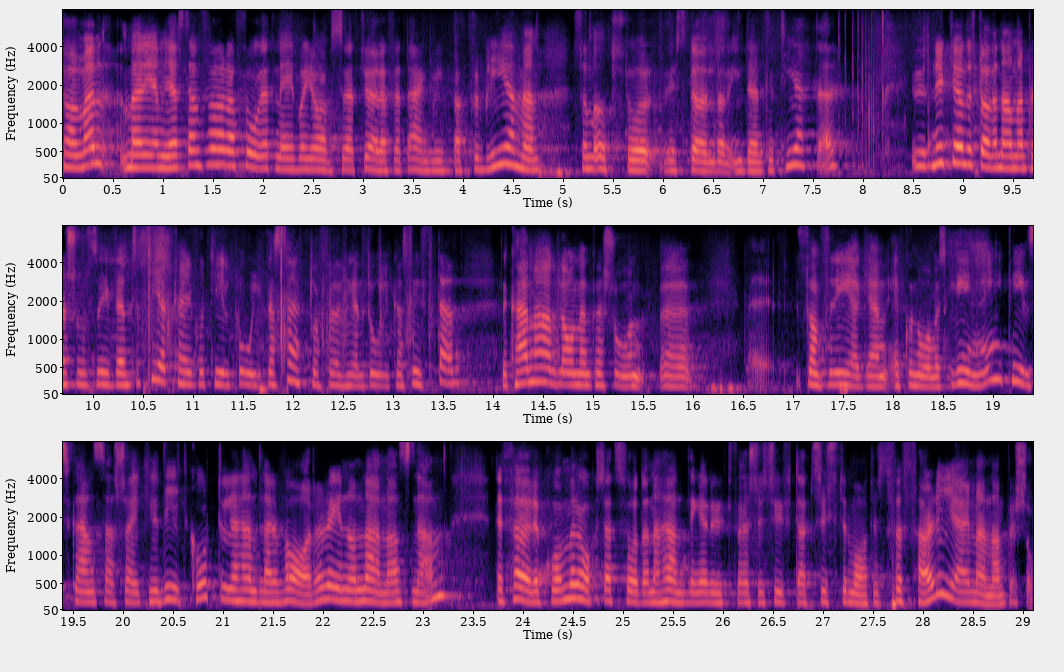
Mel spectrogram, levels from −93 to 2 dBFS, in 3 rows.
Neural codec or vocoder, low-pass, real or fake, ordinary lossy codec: codec, 16 kHz, 2 kbps, X-Codec, HuBERT features, trained on general audio; none; fake; none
